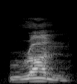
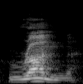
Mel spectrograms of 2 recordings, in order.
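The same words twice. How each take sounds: First: The R is a curled English R sound. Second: The same.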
